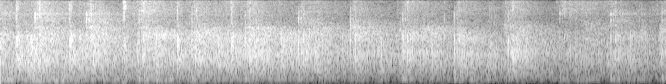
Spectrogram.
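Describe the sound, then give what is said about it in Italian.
Steady audience applause at a book presentation in Legnano, a dense crackle of many hands clapping at an even, fairly loud level that holds for a few seconds without voices. “Fatemi un applauso allora.”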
